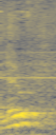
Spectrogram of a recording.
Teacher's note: After [n], ‘new’ [njuː]. Americans tend to drop the [j] and say ‘new’ [nuː]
